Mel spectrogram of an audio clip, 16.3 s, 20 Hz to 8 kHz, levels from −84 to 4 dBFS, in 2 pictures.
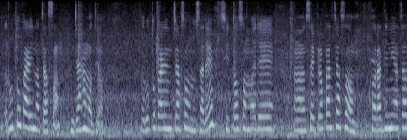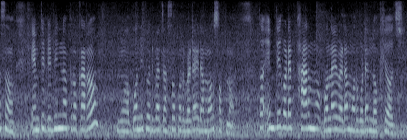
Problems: none marked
